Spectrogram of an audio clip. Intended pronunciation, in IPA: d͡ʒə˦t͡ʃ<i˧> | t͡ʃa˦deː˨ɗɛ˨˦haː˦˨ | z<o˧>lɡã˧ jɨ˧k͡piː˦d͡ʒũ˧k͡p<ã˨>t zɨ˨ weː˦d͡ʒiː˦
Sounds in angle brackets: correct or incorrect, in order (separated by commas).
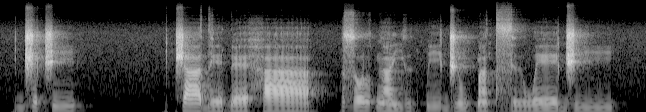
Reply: incorrect, incorrect, correct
